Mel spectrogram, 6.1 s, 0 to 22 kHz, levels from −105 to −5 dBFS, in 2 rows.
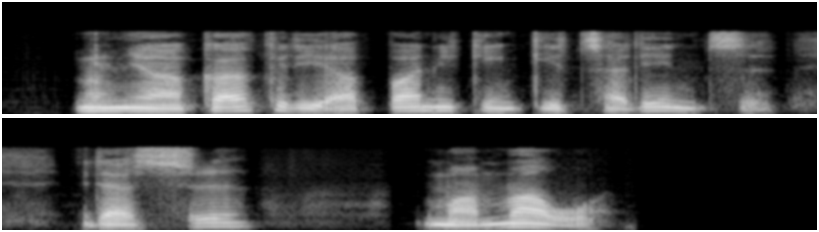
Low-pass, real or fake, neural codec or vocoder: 7.2 kHz; fake; codec, 16 kHz, 2 kbps, FunCodec, trained on Chinese and English, 25 frames a second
